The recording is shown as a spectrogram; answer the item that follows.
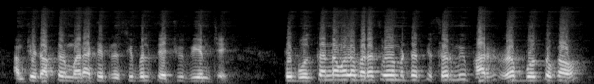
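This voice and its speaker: With music in the background, a man speaks at a high pitch, a moderate pace and fairly even intonation. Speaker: retired professor, educationist. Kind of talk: lecture. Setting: hall with audience. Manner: soft-spoken.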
